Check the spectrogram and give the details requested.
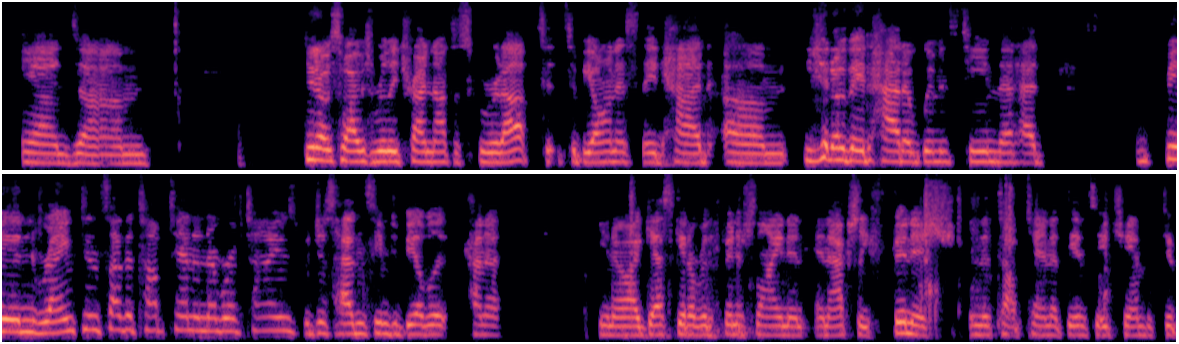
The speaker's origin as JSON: {"language": "English", "region": "Manitoba", "country": "Canada", "moved": "yes", "said": "I myself was sort of a quasi international student athlete. I'm from Canada"}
